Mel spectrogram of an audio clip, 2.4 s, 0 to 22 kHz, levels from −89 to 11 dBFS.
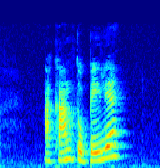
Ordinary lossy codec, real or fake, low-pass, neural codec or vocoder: AAC, 32 kbps; real; 19.8 kHz; none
